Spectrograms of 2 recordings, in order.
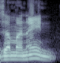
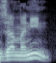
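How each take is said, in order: First: The last syllable has the vowel 'ai'. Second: The last syllable has a plain 'i' vowel. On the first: The speaker calls it wrong. "kadang-kadang kita baca Zamanain" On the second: The speaker calls it right. "yang benarnya Zamanin"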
